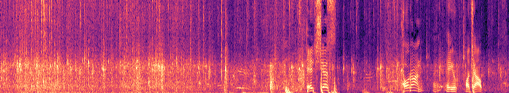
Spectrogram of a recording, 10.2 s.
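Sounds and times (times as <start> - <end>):
hailstorm: 0.0 - 10.1
speech: 6.1 - 6.8, 8.1 - 9.8.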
